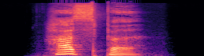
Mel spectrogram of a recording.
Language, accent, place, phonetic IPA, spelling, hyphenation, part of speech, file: German, Germany, Berlin, [ˈhaspə], Haspe, Has‧pe, noun, De-Haspe.ogg
- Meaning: hinge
